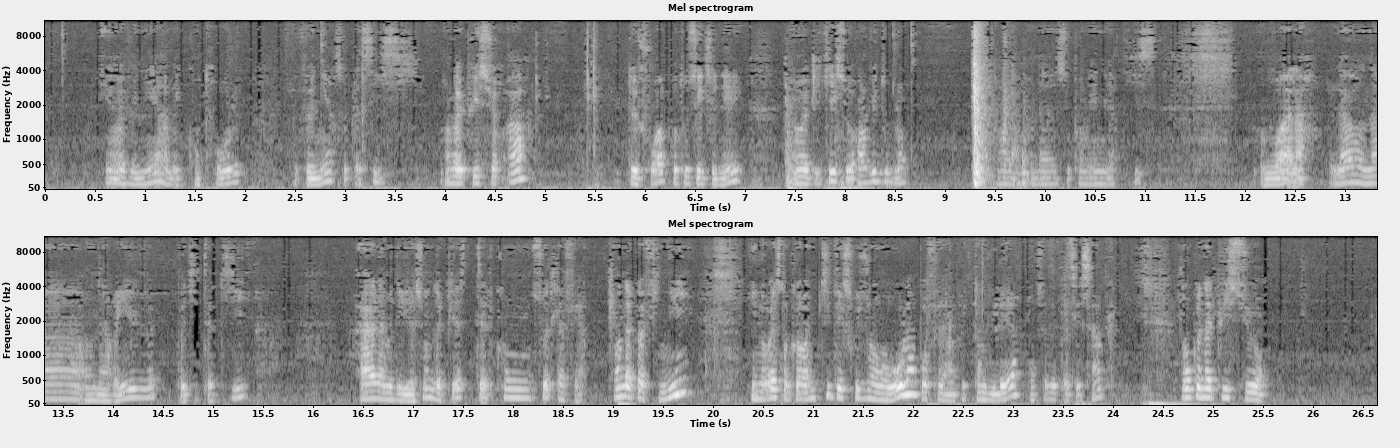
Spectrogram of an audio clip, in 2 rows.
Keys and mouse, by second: 0.4-2.8 drag, 5.0 a, 5.5 a, 8.7 click, 10.3-12.2 middle drag, 12.3 middle click, 18.7 middle click, 19.1 middle click.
